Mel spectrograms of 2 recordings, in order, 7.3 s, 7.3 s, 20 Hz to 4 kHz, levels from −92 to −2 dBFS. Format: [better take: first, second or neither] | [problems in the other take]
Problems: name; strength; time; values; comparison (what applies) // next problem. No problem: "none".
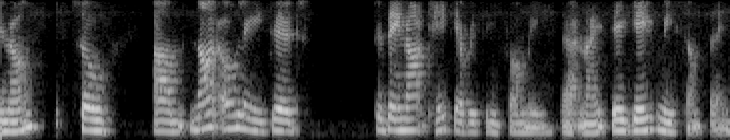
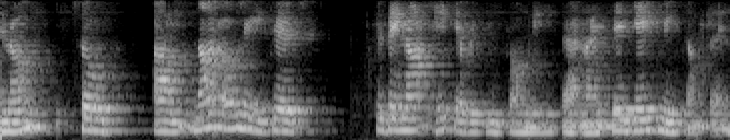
first | noise reduction (neural separator model SepFormer DNS4)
